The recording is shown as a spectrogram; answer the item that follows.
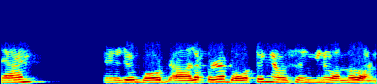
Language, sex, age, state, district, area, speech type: Malayalam, female, 60+, Kerala, Alappuzha, rural, conversation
